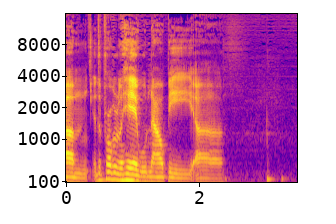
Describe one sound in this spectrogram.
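A young man speaks loudly and animatedly into a microphone, drawing out his words.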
